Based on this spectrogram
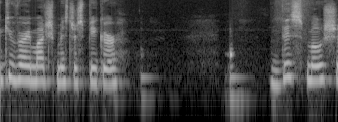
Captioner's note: speaking French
